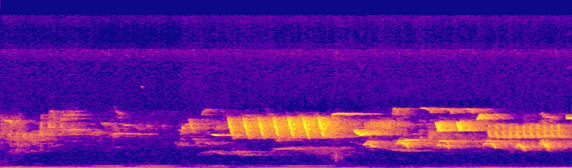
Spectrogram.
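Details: Song thrush singing just off to the left on a morning in Kirton Wood, Nottinghamshire: loud, bright whistled phrases after a quiet start, some given twice in a row, over a steady low hum.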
